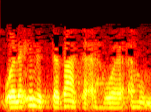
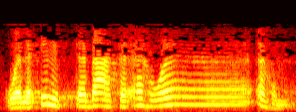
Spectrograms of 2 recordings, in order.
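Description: First: The long vowel in ahwa'ahum is cut short. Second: The long vowel in ahwa'ahum is held long. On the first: The speaker calls it wrong. "ما تقولش ولئن اتبعت أهواءهم بقى" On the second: The speaker calls it right. "لازم تمده عند الوقف وعند الوصل 4 حركات"

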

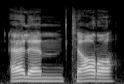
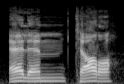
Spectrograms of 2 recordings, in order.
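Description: No difference in how they are said.

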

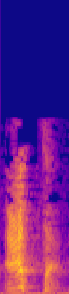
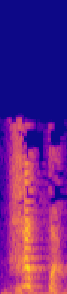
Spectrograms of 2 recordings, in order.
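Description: First: The word begins with a vowel. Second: The word begins with an h sound. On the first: "when they pronounce ha, they pronounce a" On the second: "They don't pronounce ha"

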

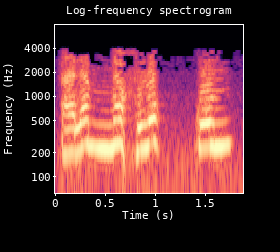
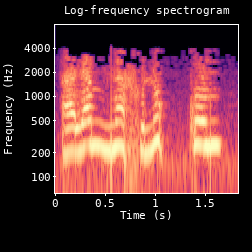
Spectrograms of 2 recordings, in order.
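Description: First: A heavy trace of the qaf remains. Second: The qaf fully becomes a plain doubled kaf. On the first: "الإدغام الناقص بحيث يبقى أثر للقاف وهو التفخيم" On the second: "الإدغام الكامل، أي النطق بكاف خالصة مشددة"

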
